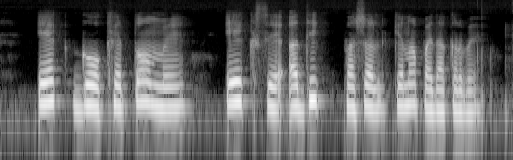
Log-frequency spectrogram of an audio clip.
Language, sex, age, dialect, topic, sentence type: Maithili, female, 18-24, Angika, agriculture, question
